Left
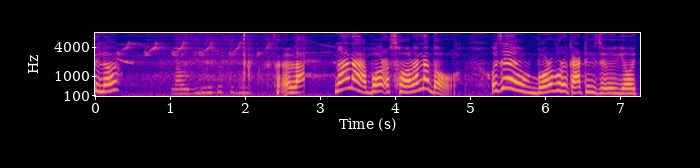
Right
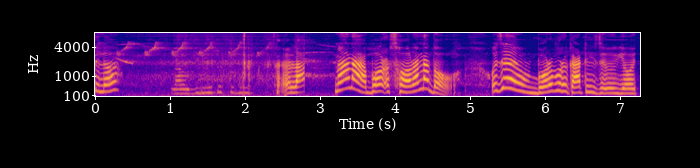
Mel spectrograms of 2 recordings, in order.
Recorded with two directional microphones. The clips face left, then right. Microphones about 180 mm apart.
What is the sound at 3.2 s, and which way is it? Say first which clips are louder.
Speech: even; 35° left (ahead or behind).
